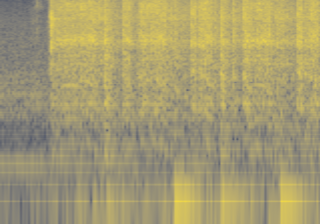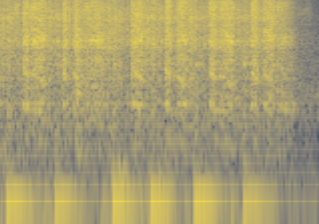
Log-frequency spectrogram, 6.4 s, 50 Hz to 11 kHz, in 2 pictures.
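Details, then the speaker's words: EJ22T DOHC at first start on a RobTune EJ20G ECU: the starter churns in steady heavy pulses without firing; no spark, traced to wrong MSD coil pack wiring because 1991 wire colours differ. "hmm well it cranks it does not have spark"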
